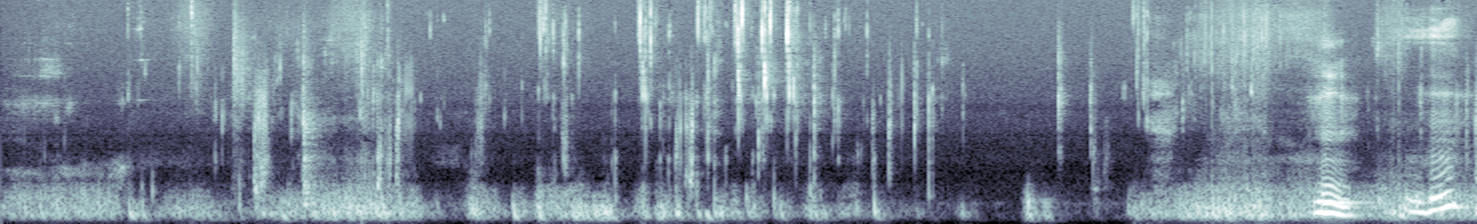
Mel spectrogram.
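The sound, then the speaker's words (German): Soft, wet mouth sounds of someone eating raspberry yogurt with honey: faint squishy smacks come in scattered bursts, quiet overall, with a denser, louder cluster near the end. “Probieren wir auf jeden Fall mal. Himbeerjoghurt mit Honig?”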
